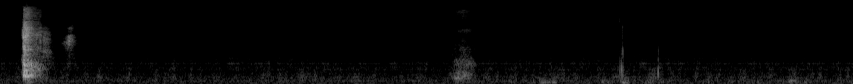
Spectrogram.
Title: sneezing cat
